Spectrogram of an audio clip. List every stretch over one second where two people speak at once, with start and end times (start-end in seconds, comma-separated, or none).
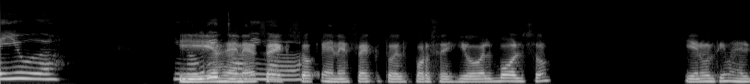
1.8-3.1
